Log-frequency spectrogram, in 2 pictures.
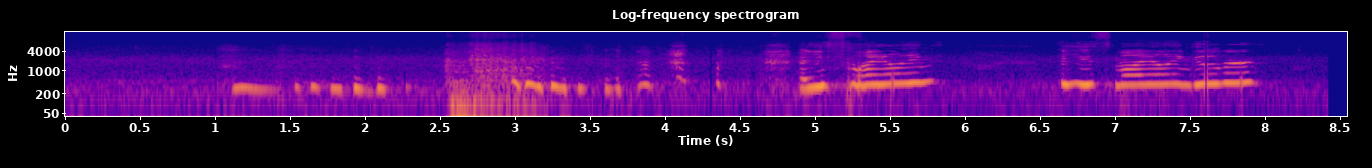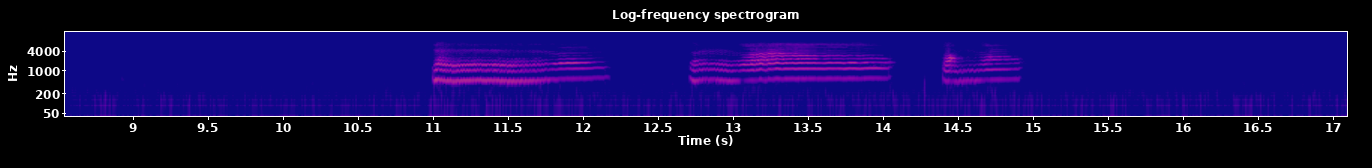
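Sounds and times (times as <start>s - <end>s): cat meowing: 11.0s - 15.0s.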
